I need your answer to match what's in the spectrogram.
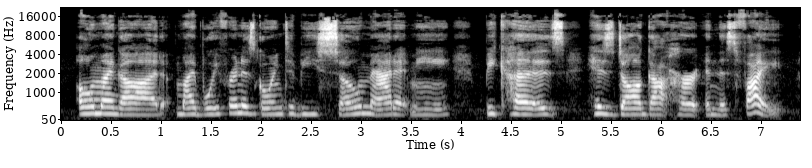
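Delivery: ordinary talk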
